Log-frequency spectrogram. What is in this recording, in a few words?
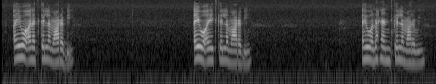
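i speak arabic, Yemeni Arabic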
